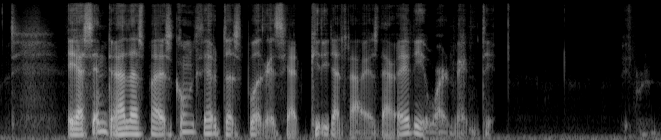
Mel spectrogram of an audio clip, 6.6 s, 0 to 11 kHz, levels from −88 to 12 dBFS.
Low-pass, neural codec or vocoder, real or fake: 9.9 kHz; autoencoder, 22.05 kHz, a latent of 192 numbers a frame, VITS, trained on many speakers; fake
